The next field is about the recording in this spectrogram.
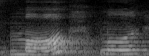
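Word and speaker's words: momuhau: December dalam bahasa Kadaz and Dusun adalah Mo-mu-hau. M-O-mo. M-U-mu. H-A-U-hau. Mo-mu-hau. Okay, December in Kadaz and Dusun is Mo-mu-hau.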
